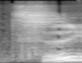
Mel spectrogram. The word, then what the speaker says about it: 词: 词语, 词 is ts with vocal cord vibration in the second tone.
